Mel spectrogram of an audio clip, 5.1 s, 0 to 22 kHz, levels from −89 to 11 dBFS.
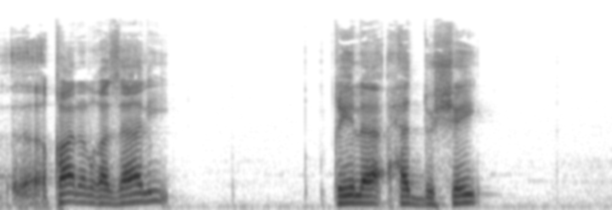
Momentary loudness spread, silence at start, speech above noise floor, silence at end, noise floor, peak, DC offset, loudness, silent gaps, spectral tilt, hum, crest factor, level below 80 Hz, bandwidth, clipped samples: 9 LU; 0.1 s; 49 dB; 1.15 s; -64 dBFS; 0 dBFS; under 0.1%; -16 LUFS; none; -4.5 dB/octave; none; 18 dB; -54 dBFS; 14.5 kHz; under 0.1%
